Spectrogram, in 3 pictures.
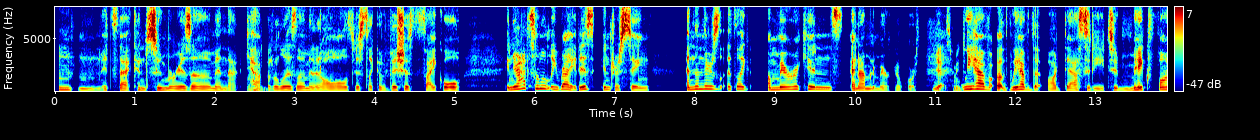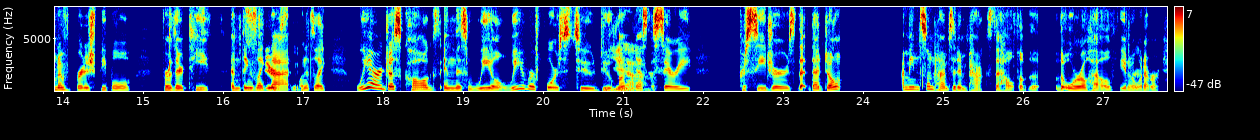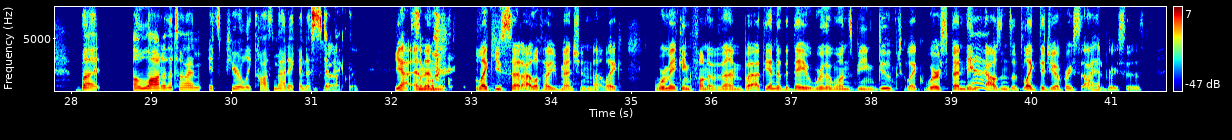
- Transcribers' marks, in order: other noise; laughing while speaking: "make"; other background noise; chuckle
- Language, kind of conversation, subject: English, unstructured, How does the media use fear to sell products?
